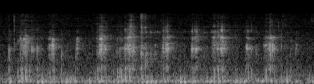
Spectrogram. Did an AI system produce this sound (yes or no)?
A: yes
